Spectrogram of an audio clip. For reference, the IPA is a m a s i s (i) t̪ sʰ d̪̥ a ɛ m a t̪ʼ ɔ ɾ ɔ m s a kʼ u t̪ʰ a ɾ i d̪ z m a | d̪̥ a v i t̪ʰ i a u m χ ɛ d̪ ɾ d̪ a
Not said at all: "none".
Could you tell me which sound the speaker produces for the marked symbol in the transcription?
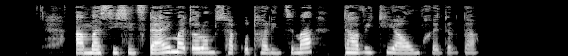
i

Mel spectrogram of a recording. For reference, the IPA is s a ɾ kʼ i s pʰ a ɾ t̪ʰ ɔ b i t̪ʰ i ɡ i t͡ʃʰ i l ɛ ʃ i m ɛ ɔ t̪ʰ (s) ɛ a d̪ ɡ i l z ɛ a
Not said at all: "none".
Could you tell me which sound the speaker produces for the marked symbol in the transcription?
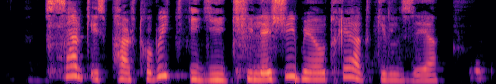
χ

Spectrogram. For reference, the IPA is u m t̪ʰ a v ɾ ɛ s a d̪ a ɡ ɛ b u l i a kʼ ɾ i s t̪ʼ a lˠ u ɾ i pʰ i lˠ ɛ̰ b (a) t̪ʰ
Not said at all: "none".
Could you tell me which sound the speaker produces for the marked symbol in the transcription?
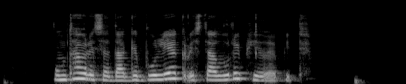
i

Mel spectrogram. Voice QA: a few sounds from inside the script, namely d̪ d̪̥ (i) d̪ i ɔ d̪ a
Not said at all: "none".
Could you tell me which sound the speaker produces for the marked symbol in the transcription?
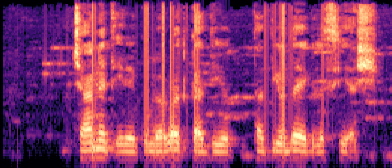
a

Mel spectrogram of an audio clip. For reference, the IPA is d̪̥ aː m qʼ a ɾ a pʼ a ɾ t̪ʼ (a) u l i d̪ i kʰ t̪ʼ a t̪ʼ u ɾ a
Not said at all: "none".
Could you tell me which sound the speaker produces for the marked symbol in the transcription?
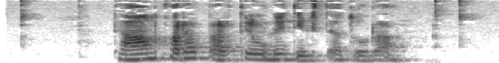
i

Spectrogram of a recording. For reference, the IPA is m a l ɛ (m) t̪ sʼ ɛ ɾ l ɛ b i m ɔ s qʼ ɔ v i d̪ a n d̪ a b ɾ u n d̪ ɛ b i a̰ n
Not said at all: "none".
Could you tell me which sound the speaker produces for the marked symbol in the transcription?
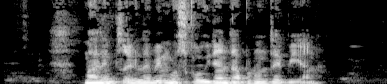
m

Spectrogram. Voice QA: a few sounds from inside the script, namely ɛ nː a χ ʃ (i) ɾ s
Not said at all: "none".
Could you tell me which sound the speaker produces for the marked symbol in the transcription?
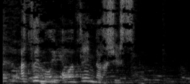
i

